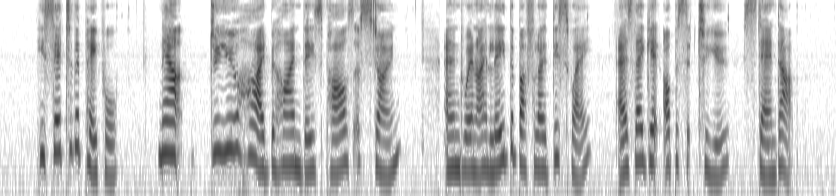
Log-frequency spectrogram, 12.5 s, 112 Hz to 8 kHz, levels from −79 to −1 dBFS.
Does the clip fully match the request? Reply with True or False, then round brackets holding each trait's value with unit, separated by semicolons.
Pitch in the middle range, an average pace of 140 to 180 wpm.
False (215 Hz; 145 wpm)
